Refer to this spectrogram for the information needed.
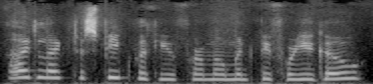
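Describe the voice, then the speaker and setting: A man voicing a kindly, concerned female pony schoolteacher in falsetto, in a storybook reading. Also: a little fast, dry recording, muffled recording. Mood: gentle.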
